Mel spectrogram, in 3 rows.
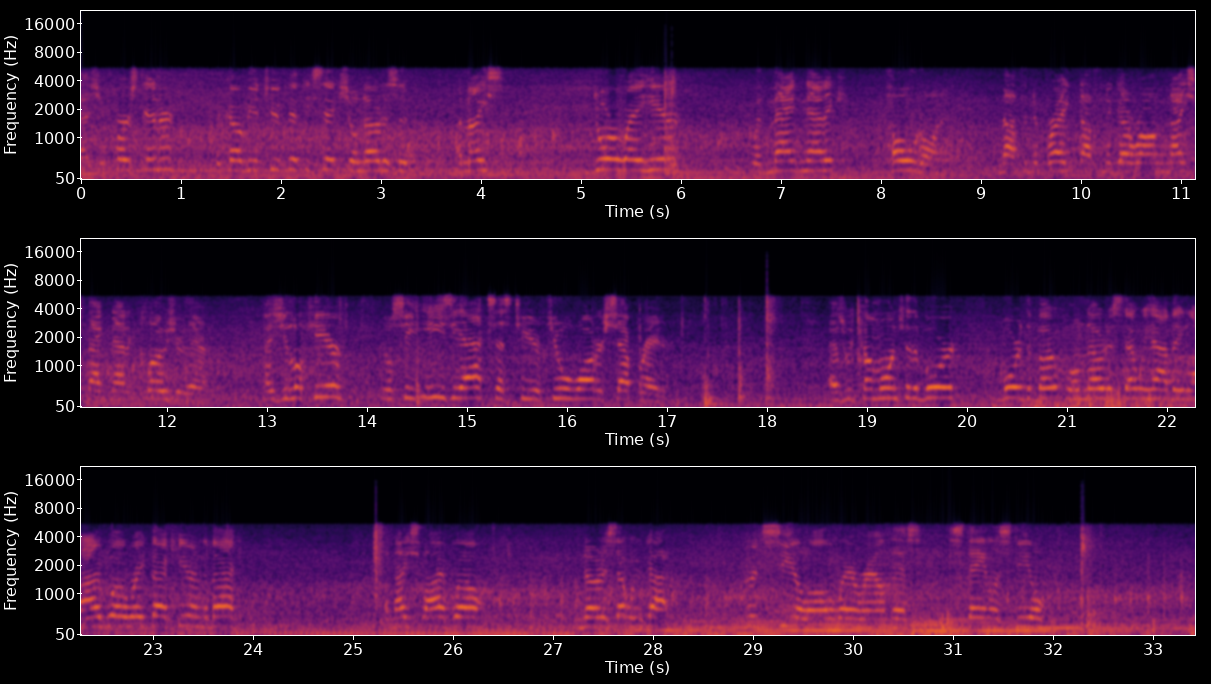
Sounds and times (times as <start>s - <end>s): Speech: 0.0s - 4.2s, 5.1s - 6.0s, 6.7s - 12.4s, 13.0s - 17.0s, 18.6s - 23.9s, 25.3s - 26.3s, 27.2s - 28.2s, 28.9s - 32.0s
Vehicle: 0.0s - 33.4s.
